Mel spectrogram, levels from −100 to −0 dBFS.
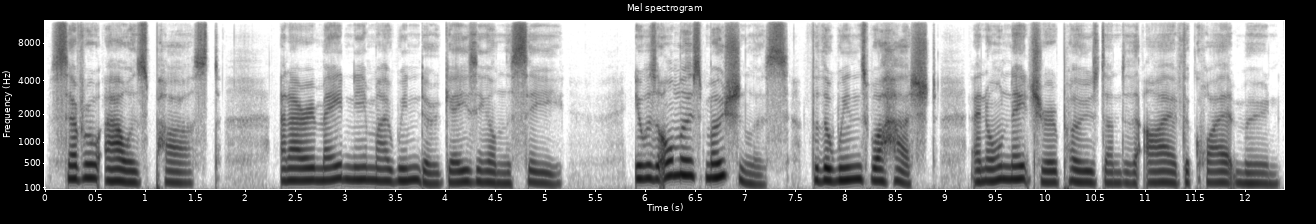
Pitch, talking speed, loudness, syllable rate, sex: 190 Hz, 160 wpm, -18 LUFS, 4.7 syllables/s, female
